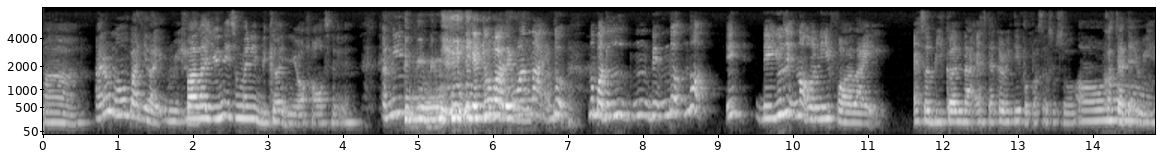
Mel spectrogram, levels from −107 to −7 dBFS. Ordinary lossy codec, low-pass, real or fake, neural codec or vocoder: none; 7.2 kHz; real; none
